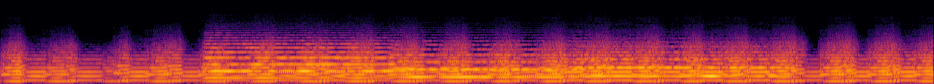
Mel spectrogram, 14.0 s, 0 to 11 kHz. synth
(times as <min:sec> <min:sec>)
0:03.0 0:13.6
